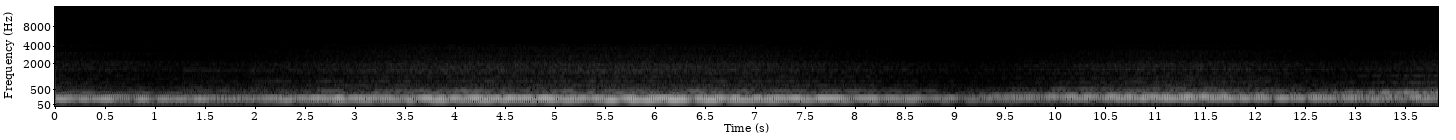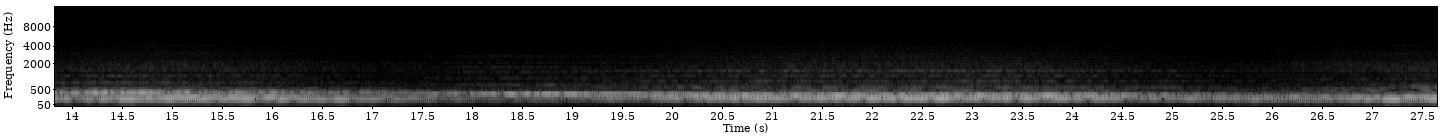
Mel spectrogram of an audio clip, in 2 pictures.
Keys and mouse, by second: 0.8 click, 3.0 middle click, 3.5 shift+a, 8.3-10.9 drag, 8.6 h, 10.6 h, 13.5 alt+z, 14.8 ctrl+p, 16.2 r, 16.5 Escape, 16.7 r, 17.4 z, 17.5 Escape, 21.5 shift+a, 23.9 ctrl+alt+KP_0.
